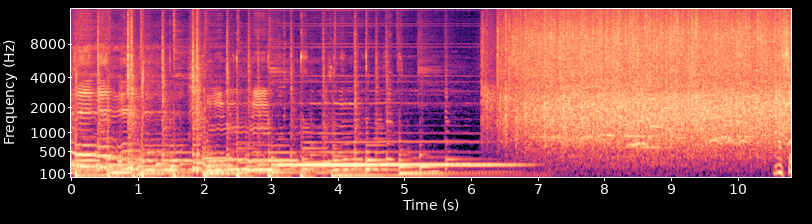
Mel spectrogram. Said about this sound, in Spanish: Así le aplaudían, mirá. Sí. Más o menos así fue. El tremendo aplauso que le brindaron a Norita Cortiñas cuando, bueno, no, anoche, viernes, no, el viernes anterior.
